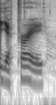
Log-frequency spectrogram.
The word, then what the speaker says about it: Ypres: No, I think it is called Ypres. It's Ypres. Oh, is it? Yeah, that's how you Ypres. pronounce it. Oh, French. Yeah, it's French.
